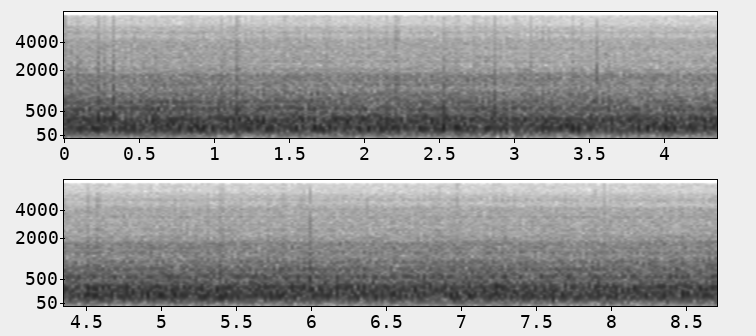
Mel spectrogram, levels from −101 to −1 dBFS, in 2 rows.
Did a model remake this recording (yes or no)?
no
